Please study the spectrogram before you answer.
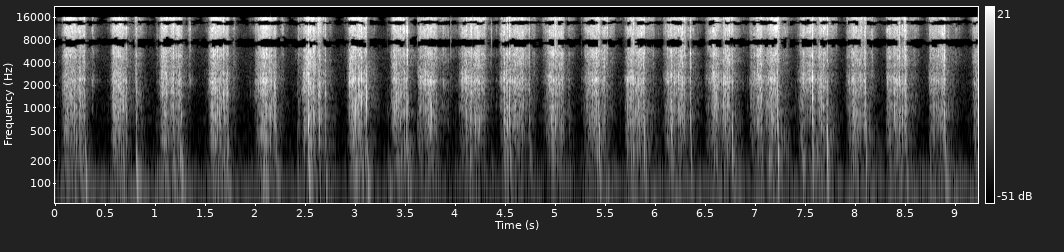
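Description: Long acrylic nails scratch fast and aggressively into a hand-sized, dry, brittle grey-beige foam sponge with its scouring layer already removed, held in one hand. The sponge is solid, porous and old. Rapid, uneven bursts of crispy, crunchy scraping repeat a little over twice per second, each a short dry rasp with a low thump underneath. Grooves are left in the foam and crumbs break off.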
